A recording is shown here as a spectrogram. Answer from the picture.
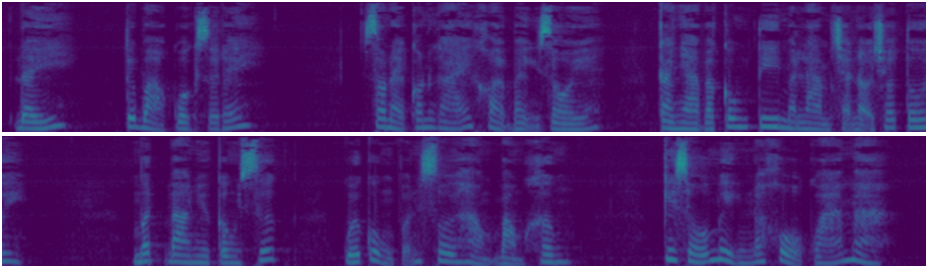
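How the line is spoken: Sighing. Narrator (Vietnamese): Choi thở dài nói

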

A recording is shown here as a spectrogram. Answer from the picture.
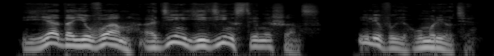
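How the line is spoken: Calm, quiet, serious. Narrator (Russian): Проговорил я спокойно, тихо, без злобы и без всяких шуток

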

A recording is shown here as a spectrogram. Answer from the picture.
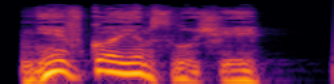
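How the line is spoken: Offended exclamation. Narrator (Russian): воскликнул обиженно Лука

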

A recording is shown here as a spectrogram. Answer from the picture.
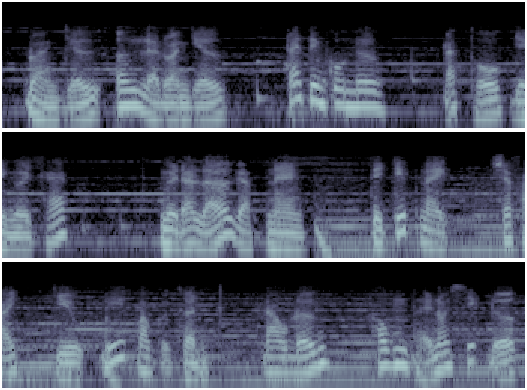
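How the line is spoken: Muttering. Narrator (Vietnamese): Chàng lẩm bẩm

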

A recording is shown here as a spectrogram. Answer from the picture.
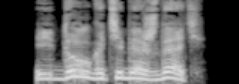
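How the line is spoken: Grumbling. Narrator (Russian): пробурчал Сайтасан

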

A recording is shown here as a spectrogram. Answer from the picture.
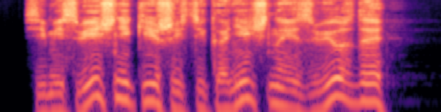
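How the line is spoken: Muttering. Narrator (Russian): бормотал он

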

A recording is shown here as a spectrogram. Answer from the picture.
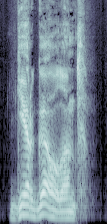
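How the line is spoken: Stern. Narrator (Russian): строго сказала Урсула фон дер Ляйен

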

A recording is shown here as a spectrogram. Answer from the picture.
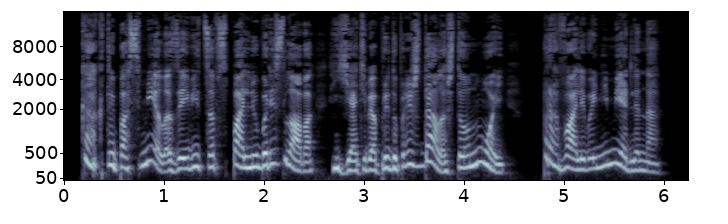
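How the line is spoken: Shrieking. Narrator (Russian): визжала Милена

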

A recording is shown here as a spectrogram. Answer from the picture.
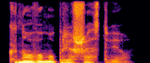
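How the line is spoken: Whisper. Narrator (Russian): прошептал Богомол

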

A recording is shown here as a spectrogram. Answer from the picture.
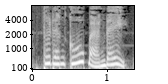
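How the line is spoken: Tense shout. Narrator (Vietnamese): Tiểu Mễ căng thẳng hét lên

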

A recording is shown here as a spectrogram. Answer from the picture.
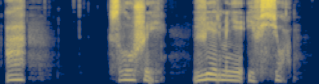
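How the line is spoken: Barely audible. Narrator (Russian): еле слышно произнес Эрик

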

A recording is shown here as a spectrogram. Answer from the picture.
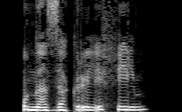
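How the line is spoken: Sobbing. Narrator (Russian): приговорила я и зарыдала

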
